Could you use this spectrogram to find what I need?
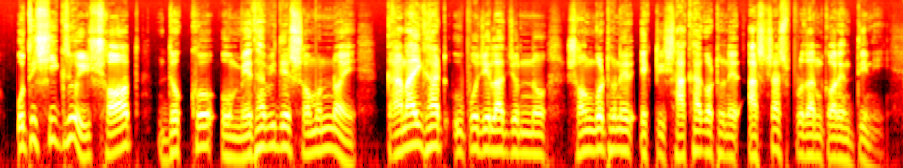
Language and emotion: Bengali, neutral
